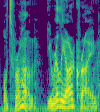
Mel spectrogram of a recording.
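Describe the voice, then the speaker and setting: A blunt young swordsman from a game, talking in a mid-pitched, matter-of-fact way. He sounds calm and direct. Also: unhurried, gravelly, slight background noise.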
